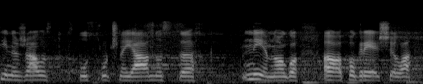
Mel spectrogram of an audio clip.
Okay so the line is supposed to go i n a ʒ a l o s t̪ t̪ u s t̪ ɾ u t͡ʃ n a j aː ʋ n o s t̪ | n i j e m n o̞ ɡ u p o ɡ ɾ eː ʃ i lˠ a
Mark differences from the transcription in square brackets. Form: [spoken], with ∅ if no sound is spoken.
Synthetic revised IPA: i n a ʒ a l o s t̪ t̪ u s t̪ ɾ u t͡ʃ n a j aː ʋ n o s t̪ | n i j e m n o̞ ɡ [o] p o ɡ ɾ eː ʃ i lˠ a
